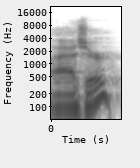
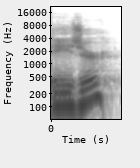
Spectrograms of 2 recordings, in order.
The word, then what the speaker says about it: Azure: right because this technology I've I call Azure based on the color at least the pronunciation o over here. I've heard Asia I've had heard Azour.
